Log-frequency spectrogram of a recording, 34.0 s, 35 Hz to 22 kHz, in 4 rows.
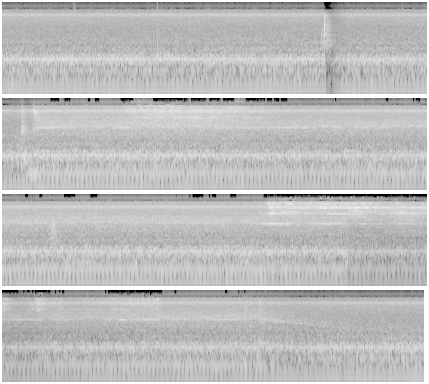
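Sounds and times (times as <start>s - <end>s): table saw whining: 8.8s - 33.8s.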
